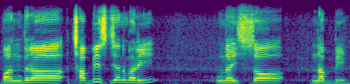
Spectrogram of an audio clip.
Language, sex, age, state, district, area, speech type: Maithili, male, 60+, Bihar, Sitamarhi, rural, spontaneous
